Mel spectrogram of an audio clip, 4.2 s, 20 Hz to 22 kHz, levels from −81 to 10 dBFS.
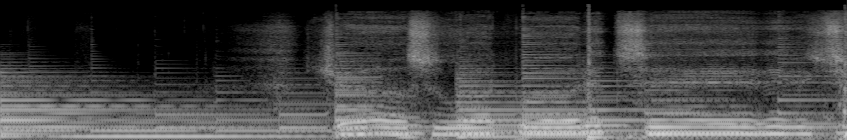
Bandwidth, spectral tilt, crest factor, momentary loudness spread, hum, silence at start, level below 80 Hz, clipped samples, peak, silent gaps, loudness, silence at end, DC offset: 16 kHz; -6 dB/octave; 14 dB; 9 LU; none; 0 s; -38 dBFS; under 0.1%; 0 dBFS; none; -16 LUFS; 0 s; under 0.1%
